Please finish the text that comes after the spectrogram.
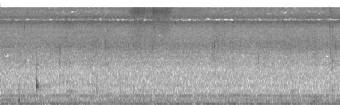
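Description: Chopped bell peppers and onion sizzle steadily in a pan, a soft continuous hiss and crackle with faint clinks, fairly quiet and without talk.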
